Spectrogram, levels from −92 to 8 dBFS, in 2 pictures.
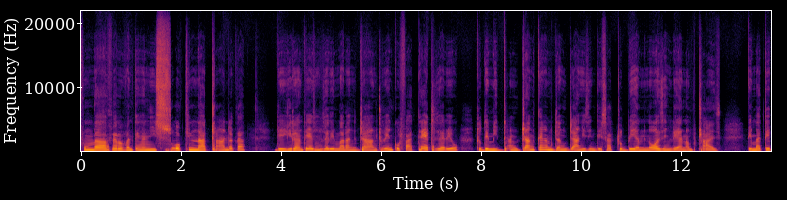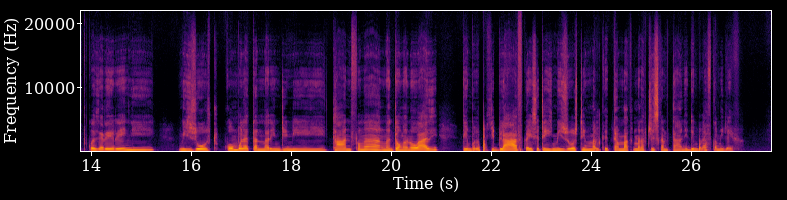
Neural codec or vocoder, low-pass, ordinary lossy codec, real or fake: codec, 44.1 kHz, 3.4 kbps, Pupu-Codec; none; none; fake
